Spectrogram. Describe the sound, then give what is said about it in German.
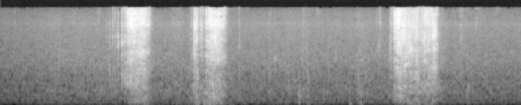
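Stiff PVC plastic fabric rustles and crinkles in three loud bursts as a caver pulls a plastic caving suit on over a warm fleece overall, with quiet pauses between and no talking. “schläuft in seine Höhlenmontur. Über das Faserpelz-Kombi, das warm geht, legt er ein gestabeliges Höhlenkombi aus Kunststoff an, aus PVC.”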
